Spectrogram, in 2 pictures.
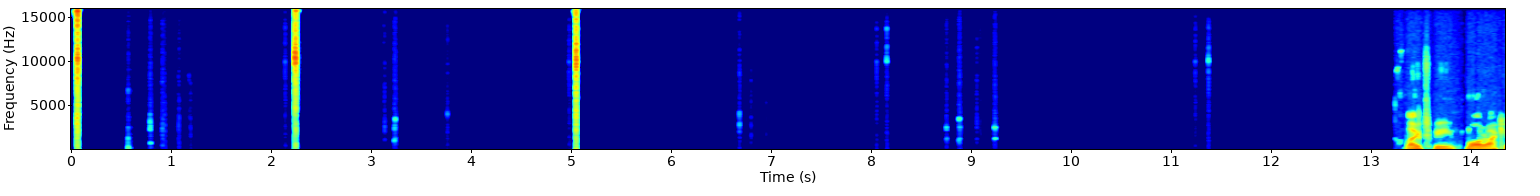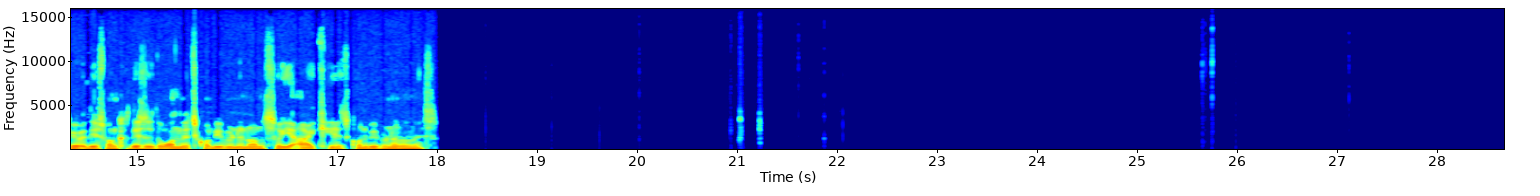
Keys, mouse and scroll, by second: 0.7 g, 3.1 s, 6.5 g, 8.7 s, 14.4 KP_5, 20.9 s.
